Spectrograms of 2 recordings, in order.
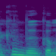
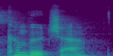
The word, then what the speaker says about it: kombucha: I wrote either a yoni egg or any cleanser or kombucha mimosa. – You, first of all, it's kombucha. – Kombucha. Oh, God, I know. You've been saying it right this whole time.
